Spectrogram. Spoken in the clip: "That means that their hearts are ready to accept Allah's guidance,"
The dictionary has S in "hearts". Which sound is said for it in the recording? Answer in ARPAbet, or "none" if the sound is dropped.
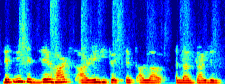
S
